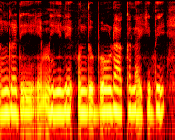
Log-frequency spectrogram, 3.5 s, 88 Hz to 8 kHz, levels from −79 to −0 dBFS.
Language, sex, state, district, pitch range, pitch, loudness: Kannada, female, Karnataka, Bidar, 215-225 Hz, 220 Hz, -17 LUFS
